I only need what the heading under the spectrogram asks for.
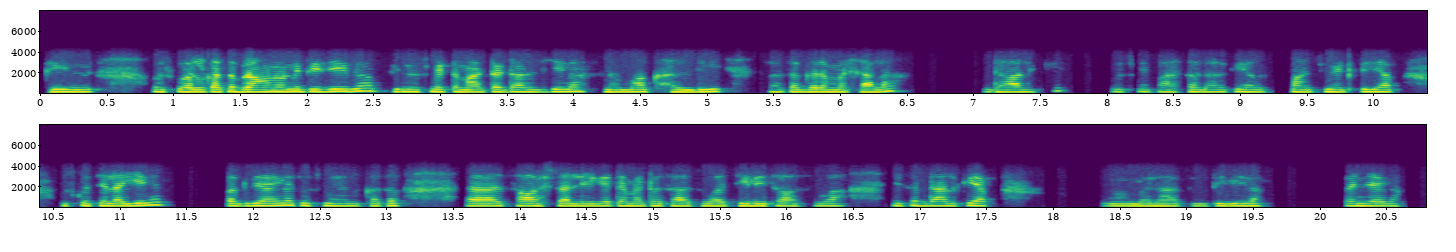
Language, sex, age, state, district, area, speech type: Hindi, female, 18-30, Uttar Pradesh, Chandauli, rural, conversation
